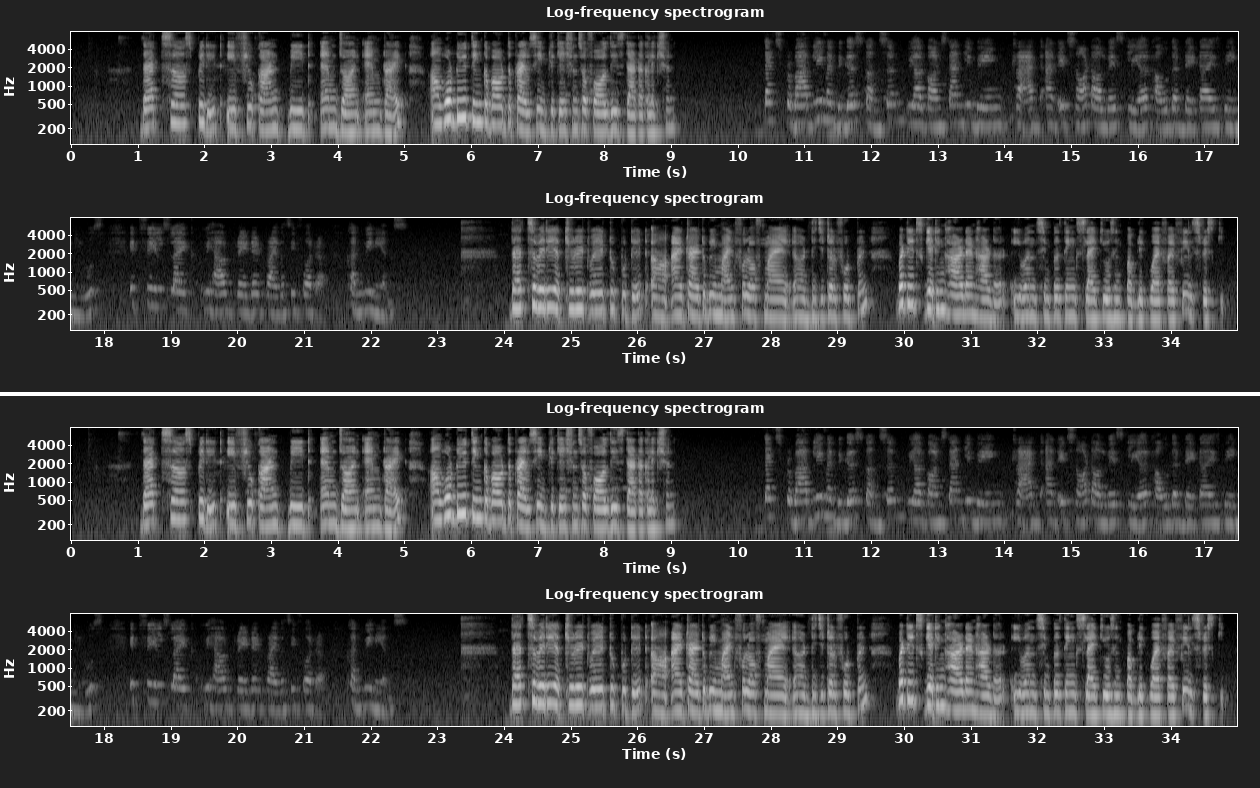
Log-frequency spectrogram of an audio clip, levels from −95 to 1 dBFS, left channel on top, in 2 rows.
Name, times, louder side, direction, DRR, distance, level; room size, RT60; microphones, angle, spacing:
voice 1, 1.0-9.1 23.3-23.7 24.1-34.8, right 2 dB, 10° right, 0.4 m, -33 dB
voice 2, 10.2-21.3 21.6-22.5, left 2 dB, 30° left, 4.4 m, -51 dB
8.4 x 5.2 x 5.0 m
head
